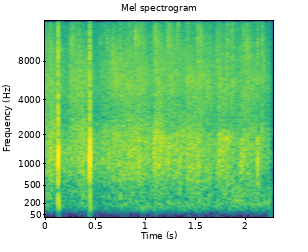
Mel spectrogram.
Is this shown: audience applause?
yes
